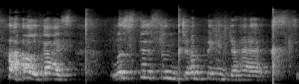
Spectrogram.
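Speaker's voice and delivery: very high, loud, put-on girly voice. Caricaturing girly cardio workouts, in a put-on girly voice. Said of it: "I have no idea why I just did that voice".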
